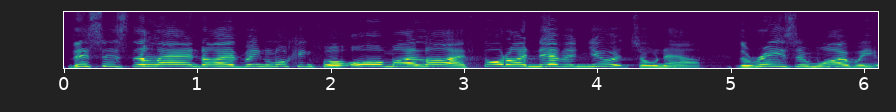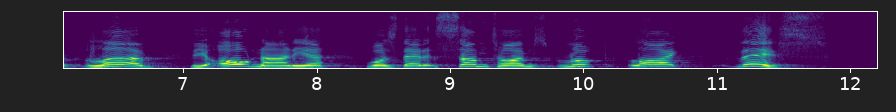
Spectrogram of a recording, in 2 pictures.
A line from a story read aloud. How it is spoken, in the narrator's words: neighed and then cried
